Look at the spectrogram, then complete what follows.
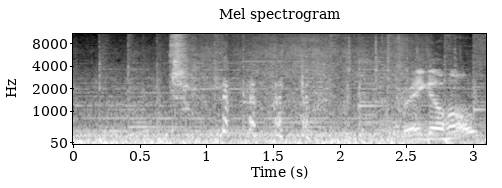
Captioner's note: driver laughs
